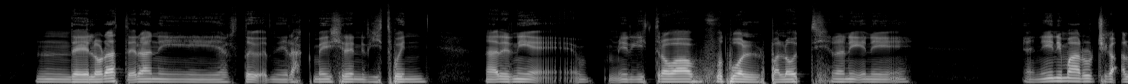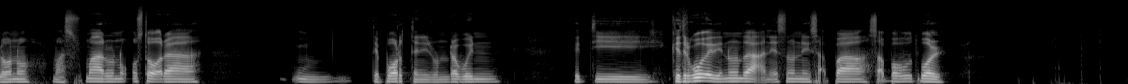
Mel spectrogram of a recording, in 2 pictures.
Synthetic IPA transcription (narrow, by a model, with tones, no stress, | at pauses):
d̪e˨lo˨ɾa˦t̪e˨˧ɾa˦ni˧ɾd̪̥ə̰˨d̪ni˨˧ɾa˨kme˦jɾe˦ni˧ɾɡi˨˧t̪bwe˦ɲ | na˧ɾe˧˦ɾniḛ˨ | ni˧ɾɡi˧t̪ɾa˦ba˦fu˦t̪bo˦lpa˨lo˦t̪ʲɾa˦ni˧ni˧ | ni˧ni˦ma˦ɾu˦t͡ʃi˧ɡa˨ʔlo˨no˦ | ma˨sma˦ɾu˦nu˧˦st̪o˦ɾa˦ | d̪̥e˨po˦ɾt̪e˨ni˨ɾu˨nɾa˦bwe˦n | ke˦t̪ʲi˧ke˦t̪ɾɡʷe˦d̪i˧nu˦d̪a̰˧ni˧˨snu˦ni˧sa̰˨˧pa˦sa̰˧pa˦fu˦t̪̚bo˦l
